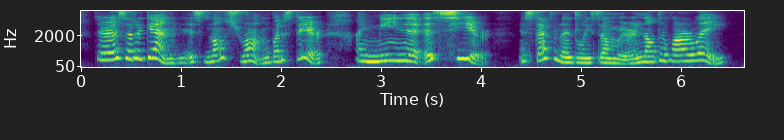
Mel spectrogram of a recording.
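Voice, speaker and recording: A woman's put-on character voice, shrill and extremely high, at a moderate pace with very wide pitch swings. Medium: read story. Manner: shrill, urgent.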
